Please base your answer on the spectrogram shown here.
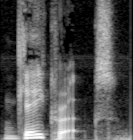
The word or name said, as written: Gacrux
